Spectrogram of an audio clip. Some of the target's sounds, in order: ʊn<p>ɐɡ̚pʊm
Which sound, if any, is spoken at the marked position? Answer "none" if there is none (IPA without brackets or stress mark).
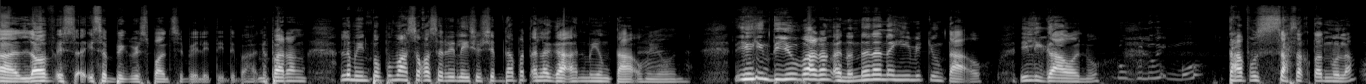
p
